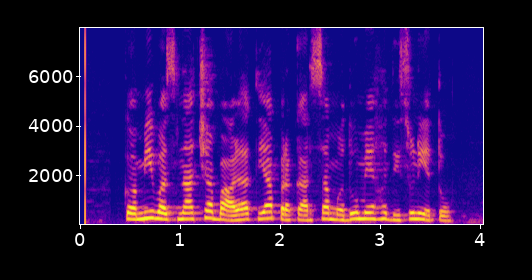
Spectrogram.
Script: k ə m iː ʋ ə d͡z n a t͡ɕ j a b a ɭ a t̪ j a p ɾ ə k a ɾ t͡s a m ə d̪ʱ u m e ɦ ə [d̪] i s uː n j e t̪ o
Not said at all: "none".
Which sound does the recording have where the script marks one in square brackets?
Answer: d̪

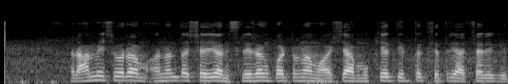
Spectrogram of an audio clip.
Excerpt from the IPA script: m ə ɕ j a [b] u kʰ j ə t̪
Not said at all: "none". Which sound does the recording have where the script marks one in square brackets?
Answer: m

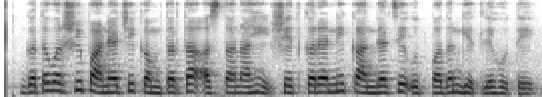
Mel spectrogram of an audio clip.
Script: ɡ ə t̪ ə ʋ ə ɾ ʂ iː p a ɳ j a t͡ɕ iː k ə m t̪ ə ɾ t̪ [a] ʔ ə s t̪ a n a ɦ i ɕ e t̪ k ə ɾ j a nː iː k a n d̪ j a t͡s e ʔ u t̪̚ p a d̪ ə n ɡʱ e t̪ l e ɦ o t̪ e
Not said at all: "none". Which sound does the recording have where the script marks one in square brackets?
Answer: a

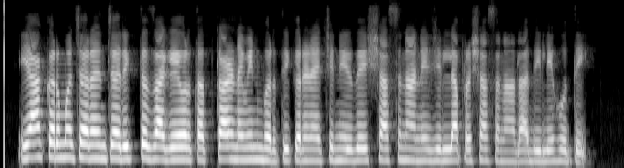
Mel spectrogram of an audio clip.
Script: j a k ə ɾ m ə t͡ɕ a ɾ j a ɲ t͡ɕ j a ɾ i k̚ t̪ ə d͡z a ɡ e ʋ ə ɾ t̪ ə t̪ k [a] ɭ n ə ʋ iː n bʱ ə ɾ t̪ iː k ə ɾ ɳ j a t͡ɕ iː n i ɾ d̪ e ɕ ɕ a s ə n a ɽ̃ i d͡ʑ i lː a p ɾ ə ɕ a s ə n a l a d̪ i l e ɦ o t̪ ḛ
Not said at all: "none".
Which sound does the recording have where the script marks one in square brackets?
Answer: a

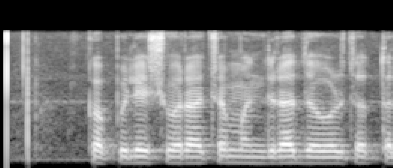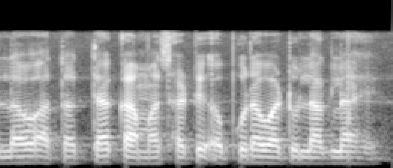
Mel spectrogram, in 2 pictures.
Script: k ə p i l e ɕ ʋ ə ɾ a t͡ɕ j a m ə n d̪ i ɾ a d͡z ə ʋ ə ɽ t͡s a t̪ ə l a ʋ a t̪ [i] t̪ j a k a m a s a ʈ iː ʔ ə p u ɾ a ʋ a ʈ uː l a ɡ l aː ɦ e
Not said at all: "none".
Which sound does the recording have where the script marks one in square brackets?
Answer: a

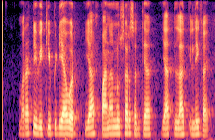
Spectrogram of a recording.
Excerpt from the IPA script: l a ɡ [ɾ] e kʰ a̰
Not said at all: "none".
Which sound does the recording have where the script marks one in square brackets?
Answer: l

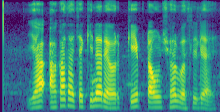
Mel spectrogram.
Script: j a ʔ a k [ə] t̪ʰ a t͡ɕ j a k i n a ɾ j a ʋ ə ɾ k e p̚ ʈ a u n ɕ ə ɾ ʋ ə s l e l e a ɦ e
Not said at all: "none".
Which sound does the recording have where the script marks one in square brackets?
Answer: a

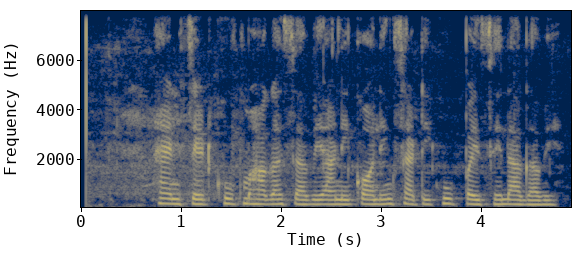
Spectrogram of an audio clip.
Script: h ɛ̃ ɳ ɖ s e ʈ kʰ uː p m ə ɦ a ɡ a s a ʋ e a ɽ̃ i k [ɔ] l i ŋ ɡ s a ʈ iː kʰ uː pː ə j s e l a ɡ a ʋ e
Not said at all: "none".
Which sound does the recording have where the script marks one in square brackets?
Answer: ɔ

